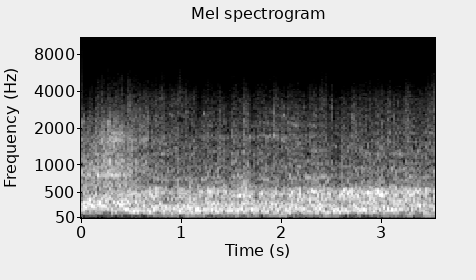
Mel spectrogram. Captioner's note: plane rattling; suspenseful music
